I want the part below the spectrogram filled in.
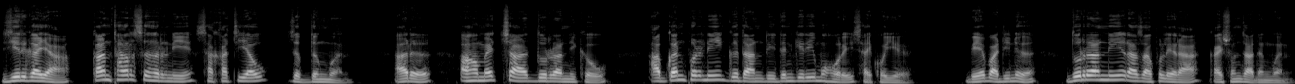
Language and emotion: Bodo, neutral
